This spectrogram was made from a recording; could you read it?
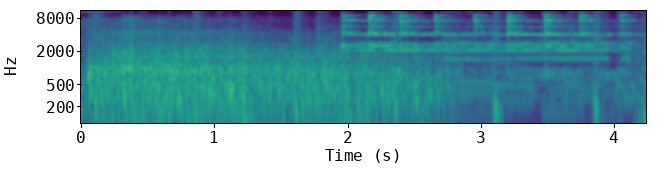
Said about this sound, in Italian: Nell'estate del 1894 ho costruito un segnalatore di temporali costituito da una pila un coesore e un campanello elettrico che emettono squillo in caso di fulmine.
